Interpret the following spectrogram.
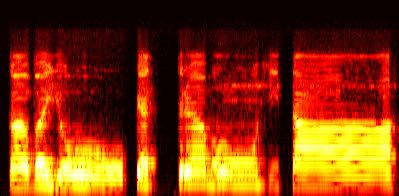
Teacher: See the visarga has come at the end of the line. So ta we have to prolong and then ha with the short pronunciation.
